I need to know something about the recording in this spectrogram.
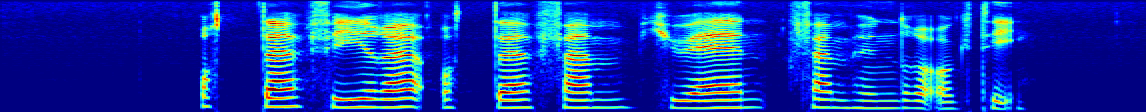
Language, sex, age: Norwegian, female, 25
